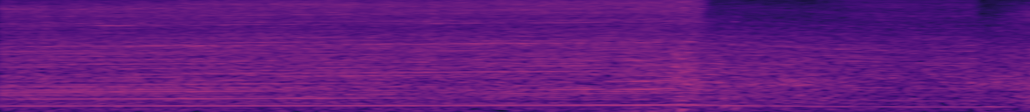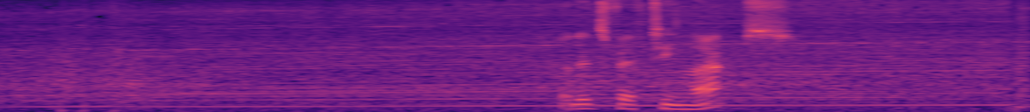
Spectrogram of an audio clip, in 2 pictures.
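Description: A racing car engine hums steadily at high speed.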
